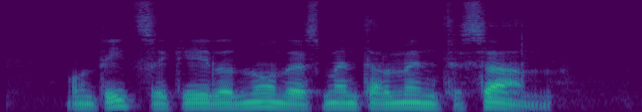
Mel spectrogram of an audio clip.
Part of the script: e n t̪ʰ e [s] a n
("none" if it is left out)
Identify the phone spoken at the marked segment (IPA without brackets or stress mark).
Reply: s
